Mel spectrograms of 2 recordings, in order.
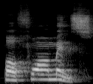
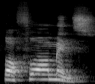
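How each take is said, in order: No difference in how they are said.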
